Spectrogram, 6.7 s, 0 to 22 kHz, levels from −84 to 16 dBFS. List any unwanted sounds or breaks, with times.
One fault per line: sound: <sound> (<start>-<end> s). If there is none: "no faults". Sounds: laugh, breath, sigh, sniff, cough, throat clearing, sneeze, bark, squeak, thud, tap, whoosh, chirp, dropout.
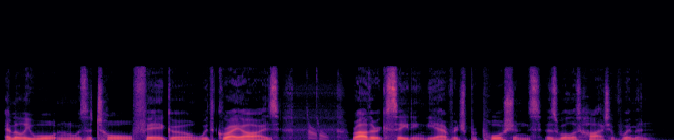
sound: chirp (3.1-3.3 s)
